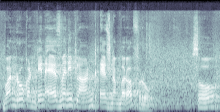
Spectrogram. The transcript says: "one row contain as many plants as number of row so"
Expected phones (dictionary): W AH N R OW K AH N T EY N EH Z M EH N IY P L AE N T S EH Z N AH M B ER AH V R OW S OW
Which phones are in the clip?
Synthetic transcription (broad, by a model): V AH N R OW K AH N T EY N EH Z M EH N IY P L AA N T EH Z N AH M B ER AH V R OW S OW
